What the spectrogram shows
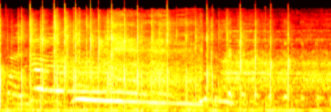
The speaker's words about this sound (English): In the crowd cheers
